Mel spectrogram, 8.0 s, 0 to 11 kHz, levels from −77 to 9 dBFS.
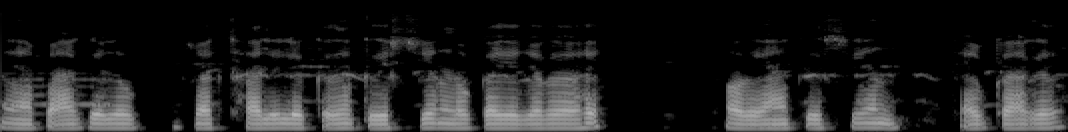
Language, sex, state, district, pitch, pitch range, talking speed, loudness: Hindi, male, Uttar Pradesh, Deoria, 110 Hz, 110-115 Hz, 135 wpm, -24 LUFS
